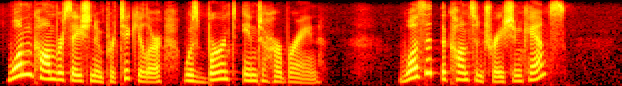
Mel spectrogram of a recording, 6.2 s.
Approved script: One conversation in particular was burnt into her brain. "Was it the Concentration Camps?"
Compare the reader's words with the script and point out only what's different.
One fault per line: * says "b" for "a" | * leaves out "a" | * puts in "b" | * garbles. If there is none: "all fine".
all fine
